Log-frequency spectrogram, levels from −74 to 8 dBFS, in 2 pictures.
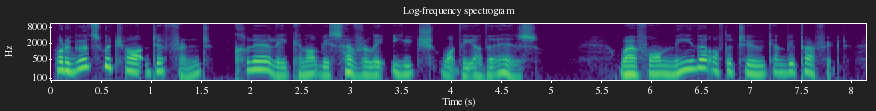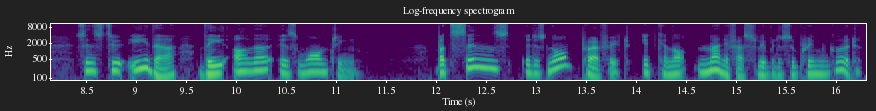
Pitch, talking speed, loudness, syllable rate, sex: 165 Hz, 160 wpm, -20 LUFS, 5.1 syllables/s, male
